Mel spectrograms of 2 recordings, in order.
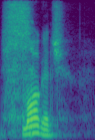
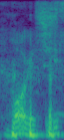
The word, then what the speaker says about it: mortgage: Mortgage. – Wie? – Mortgage. – Aha. – Mortgage. Das T ist still.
